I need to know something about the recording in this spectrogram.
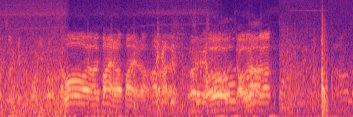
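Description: Young men laugh and talk loudly outdoors.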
